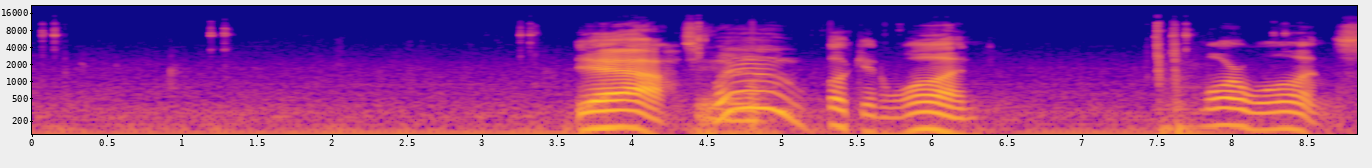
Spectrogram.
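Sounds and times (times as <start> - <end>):
computer mouse clicks on a computer dice roller: 0.0 - 0.3, 1.2 - 1.4, 3.2 - 3.4, 7.4 - 8.4
steady low electrical hum: 0.0 - 8.8
speech: 3.6 - 6.4, 7.8 - 8.8.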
